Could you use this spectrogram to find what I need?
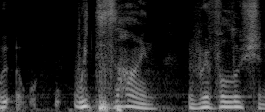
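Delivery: low, put-on English accent, laid on thick. Acting out the British designer coming on with his accent, do Jony Ive's English accent. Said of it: "avec son accent anglais, très important l'accent anglais".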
